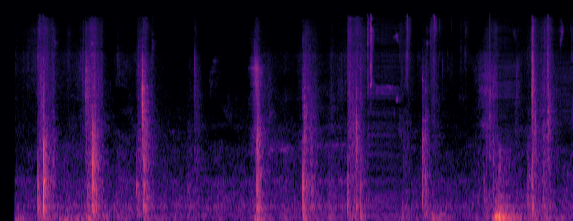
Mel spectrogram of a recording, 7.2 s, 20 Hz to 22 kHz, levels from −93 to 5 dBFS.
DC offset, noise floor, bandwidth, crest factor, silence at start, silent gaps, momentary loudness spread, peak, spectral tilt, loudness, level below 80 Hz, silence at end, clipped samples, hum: under 0.1%; -60 dBFS; 16.5 kHz; 32 dB; 0.2 s; none; 22 LU; -10 dBFS; -5 dB/octave; -41 LUFS; -52 dBFS; 0 s; under 0.1%; none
